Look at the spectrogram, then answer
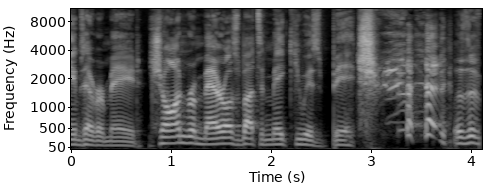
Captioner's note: laughs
